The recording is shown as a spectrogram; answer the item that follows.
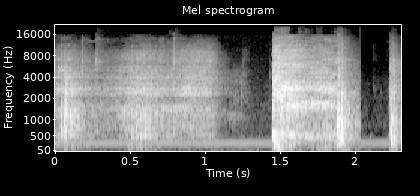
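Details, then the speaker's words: Adult singer recovering from illness with mucus in the body clears the throat in a few harsh, rough bursts; coughs already audible: throat clearing. "So, see you can hear the coughs already."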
